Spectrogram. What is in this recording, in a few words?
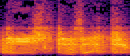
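attack position, mood low, Hungarian; speech; War Thunder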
